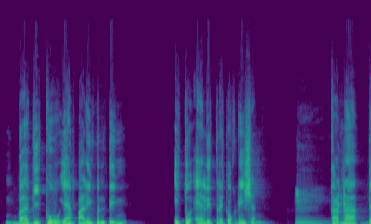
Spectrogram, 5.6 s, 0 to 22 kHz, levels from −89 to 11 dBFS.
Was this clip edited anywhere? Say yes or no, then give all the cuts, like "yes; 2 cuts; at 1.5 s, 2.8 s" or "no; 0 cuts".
no; 0 cuts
